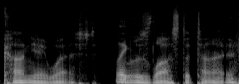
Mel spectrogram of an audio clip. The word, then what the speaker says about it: Kanye: friends from high school does not pronounce Kanye West's name correctly on purpose how do they pronounce he calls him kane west Kane that is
